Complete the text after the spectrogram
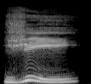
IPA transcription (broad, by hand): ʒ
